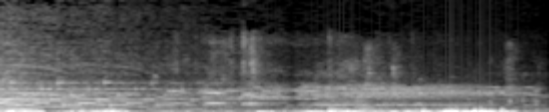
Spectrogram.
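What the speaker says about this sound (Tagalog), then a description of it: "dami nilang mga manok dito." Penned chickens and roosters at a poultry and livestock market in Najran, Saudi Arabia cluck busily with overlapping crows, a dense, close barnyard chorus and no talking.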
